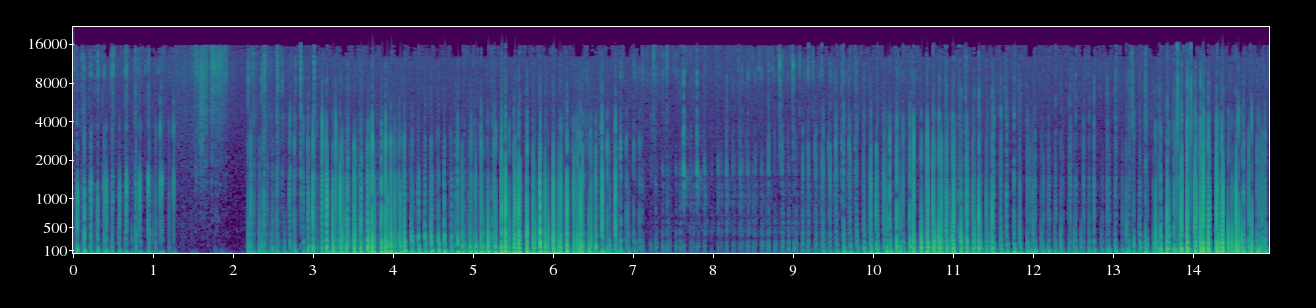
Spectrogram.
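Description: Cork is tapped rapidly and continuously, producing dense, dull, low-pitched thuds with almost no ring. The tapping swells and fades in waves, dropping away briefly near the 2-second mark and again around 7 to 9 seconds before building back up.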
